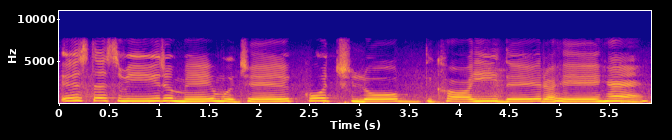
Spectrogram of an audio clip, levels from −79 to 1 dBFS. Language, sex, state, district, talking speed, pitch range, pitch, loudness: Hindi, female, Madhya Pradesh, Katni, 100 wpm, 250-285 Hz, 265 Hz, -10 LUFS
